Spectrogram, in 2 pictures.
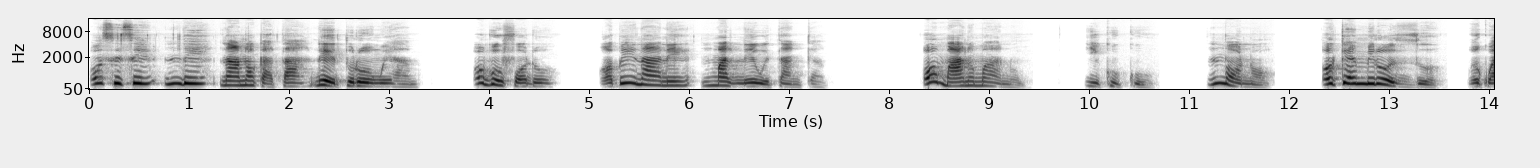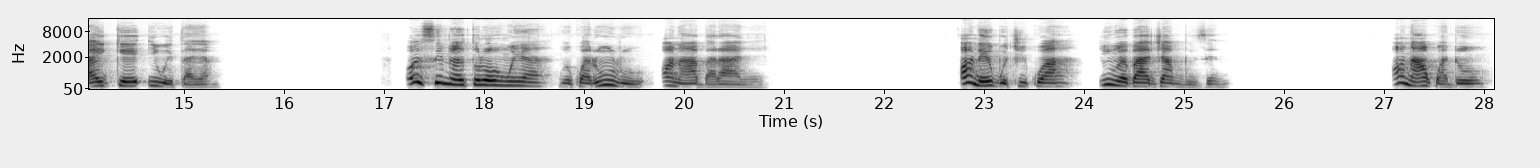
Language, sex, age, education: Igbo, female, 30-45, tertiary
